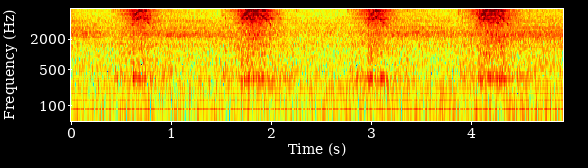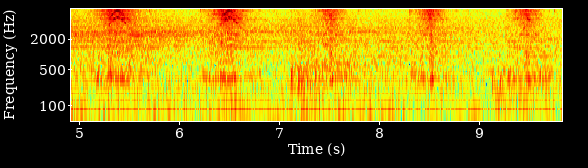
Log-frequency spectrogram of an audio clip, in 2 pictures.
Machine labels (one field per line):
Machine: slide rail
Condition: normal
